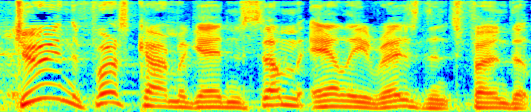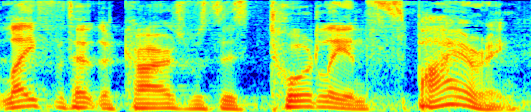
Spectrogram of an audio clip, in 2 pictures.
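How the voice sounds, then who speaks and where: A Scottish man hosting a late-night show, joking and laughing at his own gags, a little husky from a cold. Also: mid-range voice, sing-song, fairly quick. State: has a cold, slightly husky. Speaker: talk show host. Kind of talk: late-night monologue and banter. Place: TV studio with live audience. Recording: loud studio audience laughter.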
